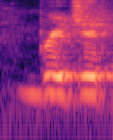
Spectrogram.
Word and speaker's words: Brigid: But like I'm pronouncing Brigid, but I guess it could be Brid. Like, there's lots of different ways to pronounce it, but she's a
